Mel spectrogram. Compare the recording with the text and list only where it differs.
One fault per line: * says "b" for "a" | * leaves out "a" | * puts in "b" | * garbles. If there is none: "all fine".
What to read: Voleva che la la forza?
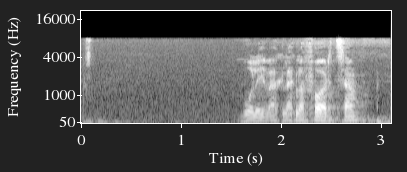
all fine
